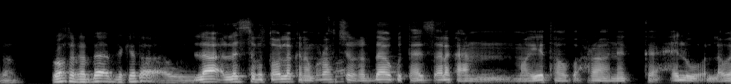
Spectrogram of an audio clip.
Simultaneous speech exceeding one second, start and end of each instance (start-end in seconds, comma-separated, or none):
none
